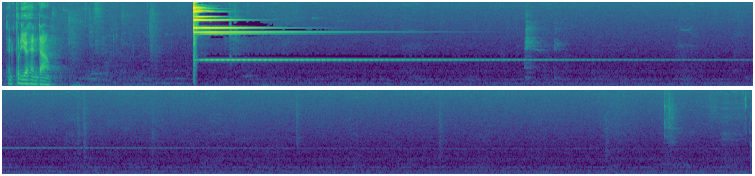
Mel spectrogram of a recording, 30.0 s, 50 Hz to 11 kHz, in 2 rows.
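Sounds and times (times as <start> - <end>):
metal meditation bell ringing: 3.8 - 18.6.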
